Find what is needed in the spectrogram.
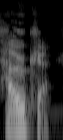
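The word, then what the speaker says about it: Haake: older dudes it's funny to look at Thomas hauka I learned how to pronounce his last name it's Hoka and Thomas is I mean he looks like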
